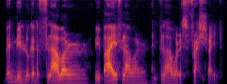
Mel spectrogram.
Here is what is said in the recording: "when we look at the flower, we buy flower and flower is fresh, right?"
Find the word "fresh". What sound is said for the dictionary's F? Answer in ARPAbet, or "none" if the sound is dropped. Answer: F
